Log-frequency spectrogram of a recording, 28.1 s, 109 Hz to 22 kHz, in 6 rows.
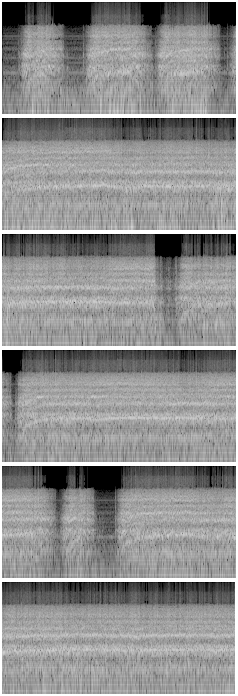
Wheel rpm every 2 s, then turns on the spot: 60, 120, 140, 220, 220, 230, 130, 170, 230, 170, 90, 210, 220, 230.
none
